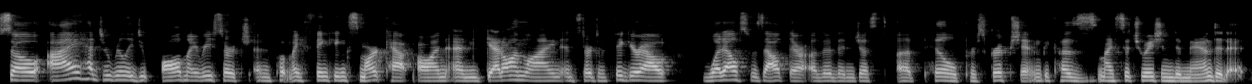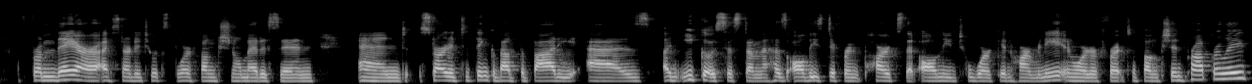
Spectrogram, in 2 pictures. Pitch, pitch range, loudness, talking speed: 175 Hz, 165-185 Hz, -21 LUFS, 185 wpm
